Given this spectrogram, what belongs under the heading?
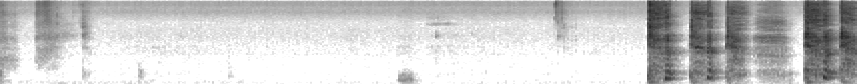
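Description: Near silence, then a close series of harsh coughs in quick bursts, with a brief pause before a final cluster.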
